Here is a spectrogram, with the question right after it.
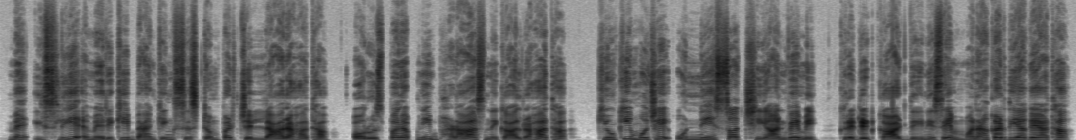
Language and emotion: Hindi, angry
